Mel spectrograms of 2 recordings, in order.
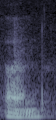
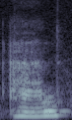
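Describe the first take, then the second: First: The word is shortened, with a weak vowel. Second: The word is said fully, with a clear vowel. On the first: It is the casual form. "Normally in the casual, ... we change to and" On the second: It is the formal form. "with words like and"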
